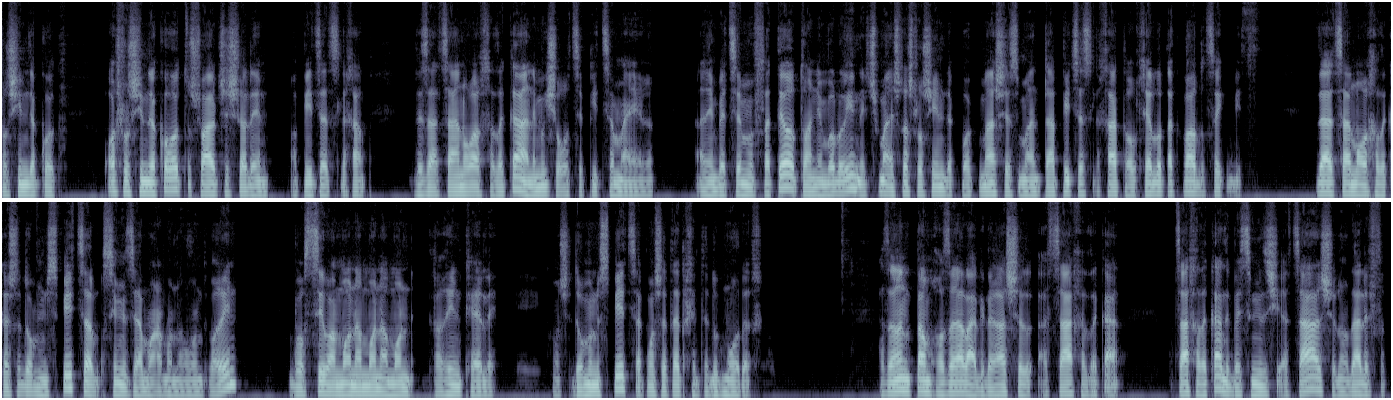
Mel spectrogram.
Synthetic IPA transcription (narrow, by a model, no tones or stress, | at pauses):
ʃlo̞ʃimd̪ako̞t | ʔo̞ʃlo̞ʃimd̪ako̞toʃoalʃeʃale̞m | ha̰pit͡saet͡sleχa | vezeat͡saanʁoaχazakanimiʃuʁo̞t͡se̞pit͡samaeʁ | a̰nibeet͡se̞mːefateʁot̪o̞animeʁloinet͡ʃmajeʃχaʃlo̞ʃimd̪ako̞tmaʃezmant̪apit͡saet͡sleχat̪aolχelotakvaʁtot͡sekbit͡sḁ | zeat͡saanoʁaχazakaʃeld̪ominuspit͡saosimezeamo̞namo̞nhamo̞nd̪vaʁim | veosimamo̞nhamo̞namo̞nd̪̥vaʁimkʰae̞le | kmo̞ʃed̪ominuspit͡sakmo̞ʃeat̪at̪e̥χilt̪adoɡmod̪ae | azananipaːmχo̞ze̞ʁalaːɡd̪aʁaʃe̞la̰t͡saaχaza̰ka̰ | at͡saaχazakazebeet͡semezeʃḭːat͡saaʃenodalefa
